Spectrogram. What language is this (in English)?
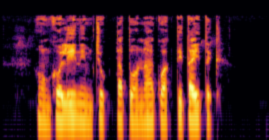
Yaqui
